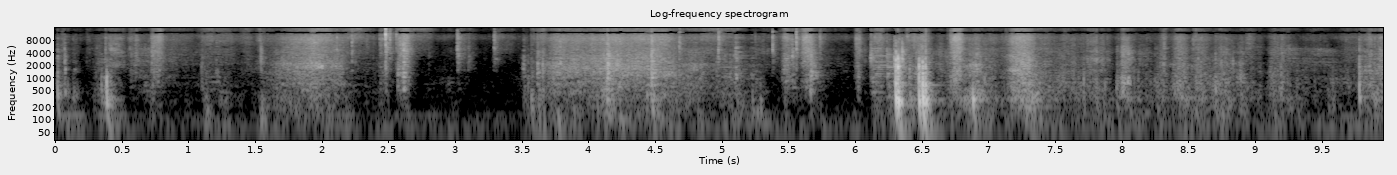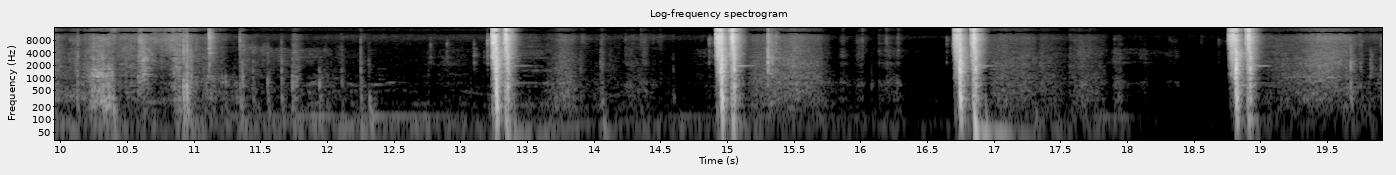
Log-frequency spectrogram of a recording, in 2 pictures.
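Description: Pneumatic staple gun firing four sharp shots about two seconds apart, driving staples through the seat cover into the seat pan. Before the shots there is quieter handling noise as the cover and tool are positioned.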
